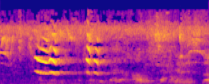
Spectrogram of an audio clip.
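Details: Chestnut-mandibled toucan, also called Swainson's toucan, with two sharp descending yelps early on, followed by soft, indistinct murmuring sounds in the background.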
